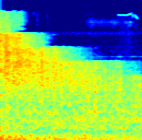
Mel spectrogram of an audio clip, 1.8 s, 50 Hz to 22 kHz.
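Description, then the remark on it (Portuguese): A single heavy, booming shot rings out loudly, followed by a dense low rumble that hangs on for the rest of the moment with no talking. “Daqui a 92 tiros, nós poderemos ver o exato momento em que tudo acontece.”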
